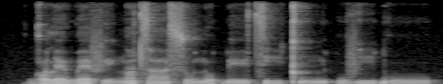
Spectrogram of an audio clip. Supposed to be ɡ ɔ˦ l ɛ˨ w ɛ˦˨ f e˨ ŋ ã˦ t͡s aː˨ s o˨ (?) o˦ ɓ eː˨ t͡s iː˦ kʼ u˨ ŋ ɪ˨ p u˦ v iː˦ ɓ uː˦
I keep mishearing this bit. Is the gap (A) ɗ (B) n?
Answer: B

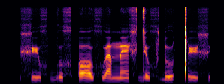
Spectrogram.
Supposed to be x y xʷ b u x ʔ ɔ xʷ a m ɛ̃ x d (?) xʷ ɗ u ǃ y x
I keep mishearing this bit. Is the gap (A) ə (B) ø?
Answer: B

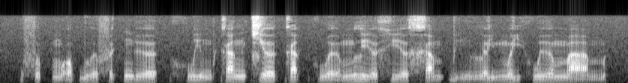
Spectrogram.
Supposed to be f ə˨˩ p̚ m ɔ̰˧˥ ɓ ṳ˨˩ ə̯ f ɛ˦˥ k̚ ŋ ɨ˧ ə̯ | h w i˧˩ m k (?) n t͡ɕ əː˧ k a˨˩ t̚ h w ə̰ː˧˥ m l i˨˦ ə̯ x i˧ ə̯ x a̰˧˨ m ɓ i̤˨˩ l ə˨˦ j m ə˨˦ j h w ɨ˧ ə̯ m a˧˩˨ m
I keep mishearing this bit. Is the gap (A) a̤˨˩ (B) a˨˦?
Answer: B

